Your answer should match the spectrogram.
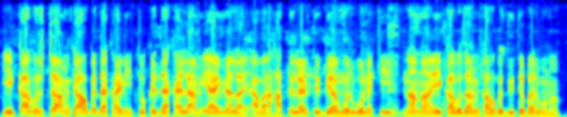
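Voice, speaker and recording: A man acting as a hot-headed cartoon boy. He talks extremely fast in a high voice, scolding and defiant. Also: fairly even intonation, sharp tone. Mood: defensive, guarded. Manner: defiant, scolding, rapid-fire. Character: hot-headed older boy guarding a secret paper. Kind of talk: amateur comedy cartoon dub.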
